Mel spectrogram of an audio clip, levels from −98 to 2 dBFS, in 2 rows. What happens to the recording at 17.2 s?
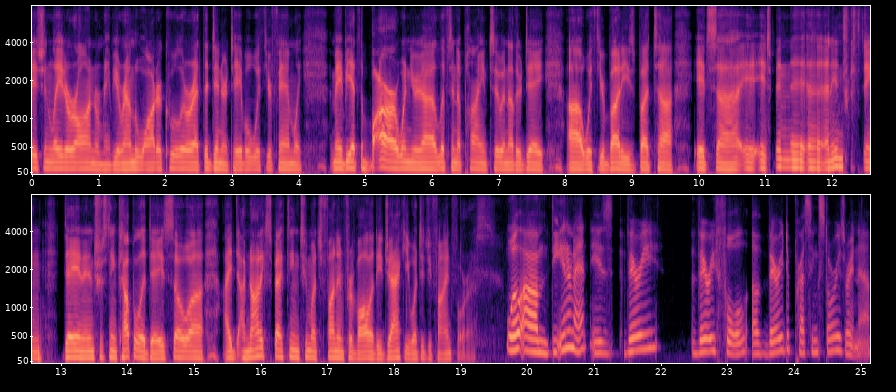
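Nothing goes wrong at 17.2 s: the speech continues intact through the call path, with no dropout, glitch or distortion at that point.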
